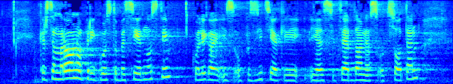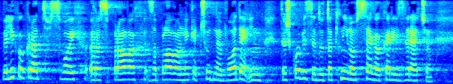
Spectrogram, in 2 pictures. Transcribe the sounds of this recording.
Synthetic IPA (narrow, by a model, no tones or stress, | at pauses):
kɛɾsɛmɾawnɔpɾiɡost̪ɔbɛseːd̪nɔst̪ikoleːɡaizɔ̰pɔziːt̪sijɛkijɛsit̪sɛɾd̪aːnɛsɔ̰t̪sɔːt̪ɛn | ʋɛlikɔkɾat̪wsʋɔːjixɾaspɾaːʋaxzaplaːʋawneːkɛt͡ʃuːd̪nɛʋɔːd̪ɛʔint̪ɛʃkoːbisɛd̪ɔt̪akniːlawsɛɡakaɾizɾɛːt͡ʃɛ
